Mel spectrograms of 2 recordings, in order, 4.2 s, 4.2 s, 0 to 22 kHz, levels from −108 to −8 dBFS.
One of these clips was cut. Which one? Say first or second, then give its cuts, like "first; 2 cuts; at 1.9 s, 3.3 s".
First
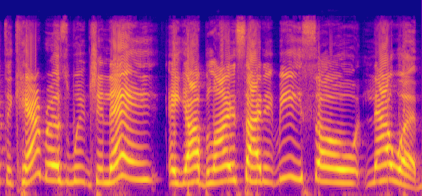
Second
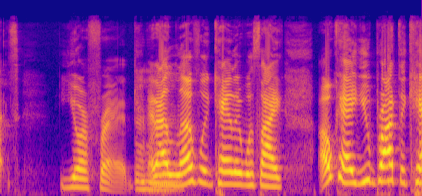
second; 1 cut; at 1.3 s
